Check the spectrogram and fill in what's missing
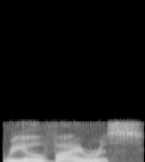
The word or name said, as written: reovirus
